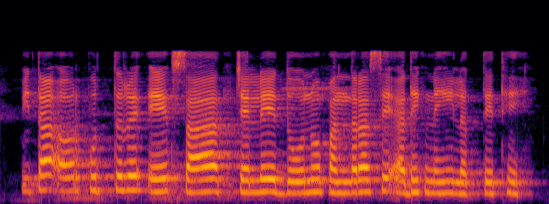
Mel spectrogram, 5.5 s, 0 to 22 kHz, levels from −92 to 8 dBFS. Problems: echo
